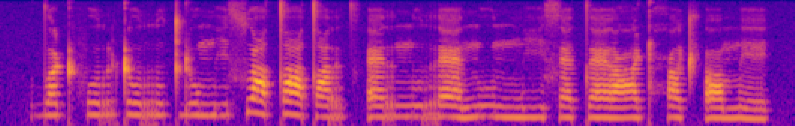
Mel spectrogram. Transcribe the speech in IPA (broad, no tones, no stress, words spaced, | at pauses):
d̪ɒʈforʈorut ɖomisu tˤotˤært͡sʼær nuræ n̪un mi sæt̪æɐ̯ʕiʈ ħɒt͡ʃʼɒ me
